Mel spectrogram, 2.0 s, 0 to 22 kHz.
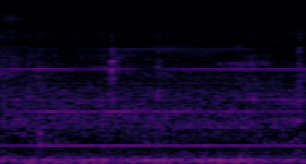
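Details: Mercedes R129 SL500, first start after resetting the throttle body and clearing codes: a steady mid-pitched hum over a low, even idle that never fades. The throttle seems stuck relearning; cause not pinned down.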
